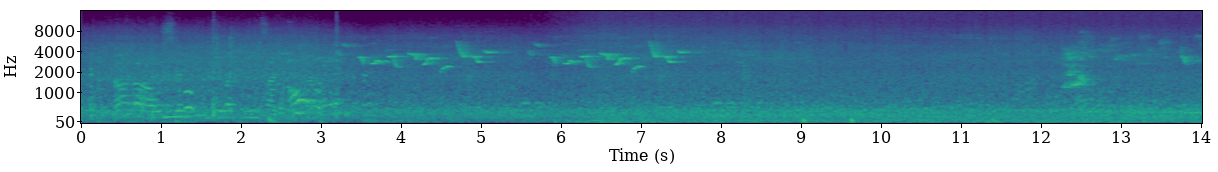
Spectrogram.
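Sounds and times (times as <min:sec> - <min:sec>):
songbird chirping: 0:03.2 - 0:08.4, 0:12.1 - 0:14.0.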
